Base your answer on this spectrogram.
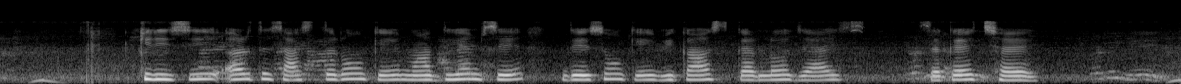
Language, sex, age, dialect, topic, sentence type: Maithili, female, 31-35, Angika, banking, statement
